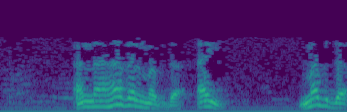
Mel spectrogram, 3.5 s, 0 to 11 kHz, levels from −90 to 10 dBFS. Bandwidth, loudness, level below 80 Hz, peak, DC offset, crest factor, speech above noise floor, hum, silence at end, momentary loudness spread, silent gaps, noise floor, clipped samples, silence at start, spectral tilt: 3.6 kHz; -32 LUFS; -66 dBFS; -18 dBFS; 0.3%; 14 dB; 28 dB; 50 Hz at -60 dBFS; 0 s; 7 LU; none; -58 dBFS; under 0.1%; 0.15 s; -11 dB/octave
